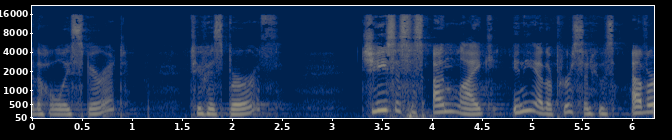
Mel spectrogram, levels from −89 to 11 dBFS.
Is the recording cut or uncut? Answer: uncut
